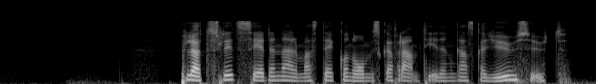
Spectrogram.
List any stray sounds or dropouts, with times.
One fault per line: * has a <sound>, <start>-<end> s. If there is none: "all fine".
all fine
